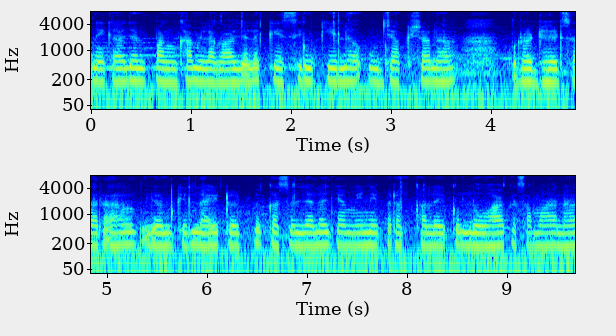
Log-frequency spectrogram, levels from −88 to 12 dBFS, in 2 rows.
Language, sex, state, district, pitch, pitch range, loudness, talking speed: Hindi, female, Uttar Pradesh, Varanasi, 180 Hz, 175-185 Hz, -36 LUFS, 225 wpm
